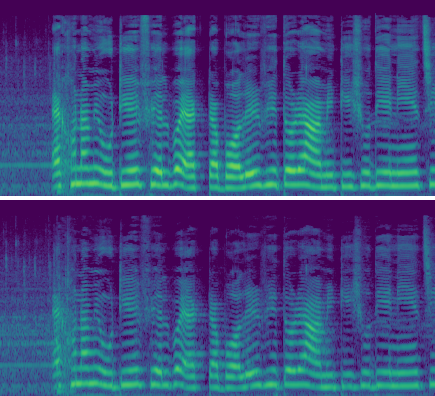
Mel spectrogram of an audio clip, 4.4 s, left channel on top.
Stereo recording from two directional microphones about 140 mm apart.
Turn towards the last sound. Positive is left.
turn(degrees=45)  # may be behind; listen again after turning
